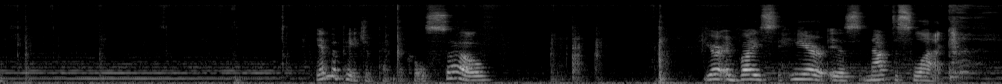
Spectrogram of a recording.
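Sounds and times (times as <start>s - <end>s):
sustained tone of held notes: 0.0s - 5.2s.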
